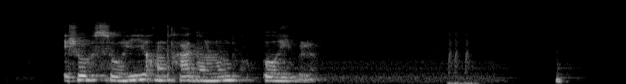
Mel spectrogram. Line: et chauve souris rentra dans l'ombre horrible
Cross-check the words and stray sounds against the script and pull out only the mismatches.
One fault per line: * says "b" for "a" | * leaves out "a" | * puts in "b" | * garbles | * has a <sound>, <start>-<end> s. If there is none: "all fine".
* has a whoosh, 4.5-4.8 s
